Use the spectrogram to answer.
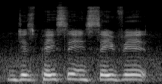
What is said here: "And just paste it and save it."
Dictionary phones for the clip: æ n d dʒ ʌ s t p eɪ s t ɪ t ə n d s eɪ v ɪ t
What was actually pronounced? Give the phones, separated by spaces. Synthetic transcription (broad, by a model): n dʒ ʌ s p eɪ s ɪ t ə n s eɪ v ɪ t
